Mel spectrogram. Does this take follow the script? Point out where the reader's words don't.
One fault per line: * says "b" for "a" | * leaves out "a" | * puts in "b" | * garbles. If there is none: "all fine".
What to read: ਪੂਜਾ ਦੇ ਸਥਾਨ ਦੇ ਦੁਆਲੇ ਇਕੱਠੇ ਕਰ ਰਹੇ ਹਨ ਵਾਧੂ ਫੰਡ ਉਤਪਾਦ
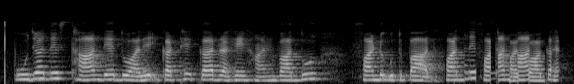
* garbles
